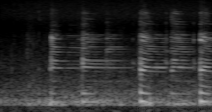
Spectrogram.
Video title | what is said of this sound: More Lazy Beekeeping | I wind it tight you can hear it tight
